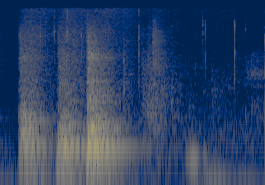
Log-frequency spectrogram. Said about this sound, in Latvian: Jau nepacietīgs klauvē pie durvīm.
